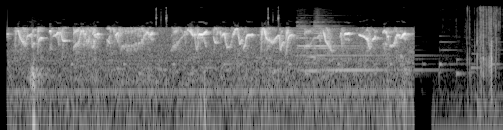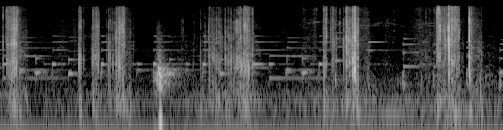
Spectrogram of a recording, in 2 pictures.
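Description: Rose-ringed parakeets chattering in rapid, high, sliding chirps and squawks that cut off abruptly about four seconds in. After that come scattered crisp tearing and crunching sounds of deer cropping grass.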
